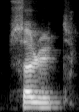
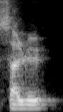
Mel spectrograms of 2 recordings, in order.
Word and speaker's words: salut: R confuses me um salute actually wouldn't be in in French it's without the e at the end so it's Sal because obviously you don't read the T if there there isn't an e after it in French why not um when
